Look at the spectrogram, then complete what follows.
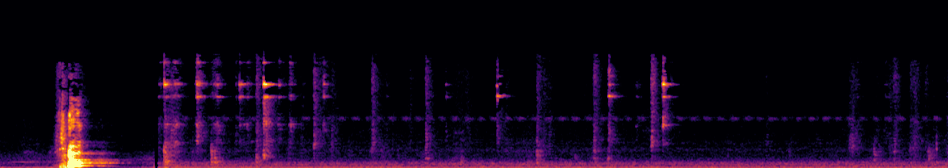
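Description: A dog gives one loud, short, falling yelp less than a second in. After that comes a faint steady hum with scattered light ticks and clicks as a small dog moves about on a tiled floor.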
